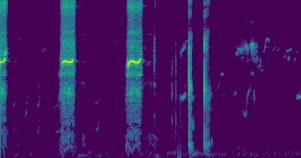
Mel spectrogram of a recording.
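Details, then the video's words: Partridge (teetar) giving three harsh, buzzy whistled notes about two-thirds of a second apart, followed by two short sharp clicks and faint ticking. "teetar awaaz tik tik"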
